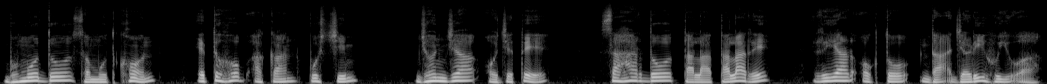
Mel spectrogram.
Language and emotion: Santali, neutral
